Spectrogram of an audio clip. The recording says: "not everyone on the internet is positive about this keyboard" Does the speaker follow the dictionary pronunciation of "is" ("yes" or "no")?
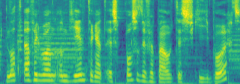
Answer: no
